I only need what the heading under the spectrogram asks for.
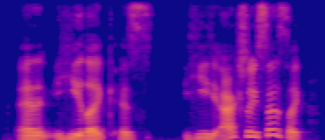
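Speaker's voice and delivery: usual speaking voice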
